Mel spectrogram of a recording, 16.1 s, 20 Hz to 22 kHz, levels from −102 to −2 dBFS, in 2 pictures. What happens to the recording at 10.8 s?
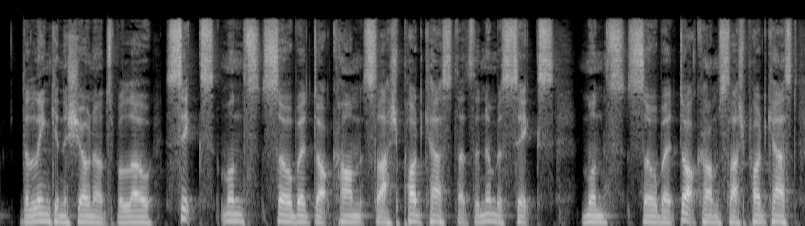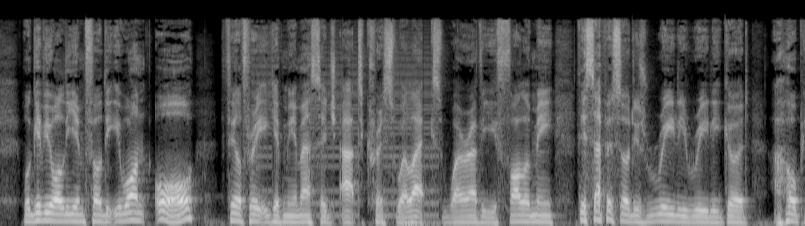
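GSM phone buzz runs from 10.56 s to 12.43 s, so 10.8 s sits inside it. A 2G handset close to the recording chain was sending radio bursts about 217 times a second, and the audio circuitry rectified those pulses into a hard, raspy buzz at 217 Hz with a dense stack of harmonics, about 19 dB below the speech. Because the phone was moving data, the buzz arrives in an intermittent stretch.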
